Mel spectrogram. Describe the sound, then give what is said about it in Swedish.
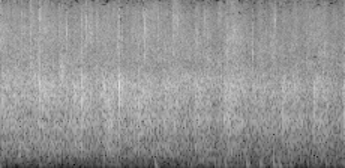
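A crowd in a church clapping steadily for a group of boys, a dense, even wash of applause that holds at the same fairly loud level from start to finish, with no voices on top. “En stor applåd för killarna.”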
